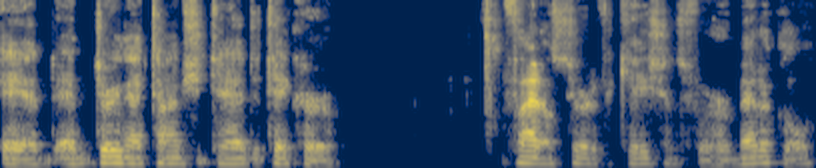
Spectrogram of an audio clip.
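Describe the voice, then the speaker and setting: A man's fairly quick delivery carries a somewhat breathy quality. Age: 60s. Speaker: pastor. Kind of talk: motivational talk. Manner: reflective, conversational.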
